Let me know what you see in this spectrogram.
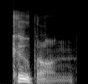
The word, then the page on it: coupon: British English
